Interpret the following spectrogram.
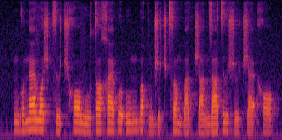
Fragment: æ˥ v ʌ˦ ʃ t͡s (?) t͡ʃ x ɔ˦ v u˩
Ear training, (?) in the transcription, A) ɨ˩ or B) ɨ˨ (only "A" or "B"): A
